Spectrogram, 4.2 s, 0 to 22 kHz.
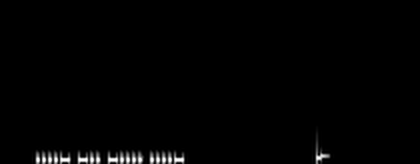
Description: Morse code, heard as a keyed tone, about 40 wpm, 700 Hz. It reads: 4D64
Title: All Cut Numbers - 4-Digit 40wpm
